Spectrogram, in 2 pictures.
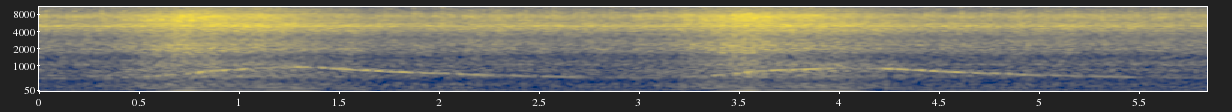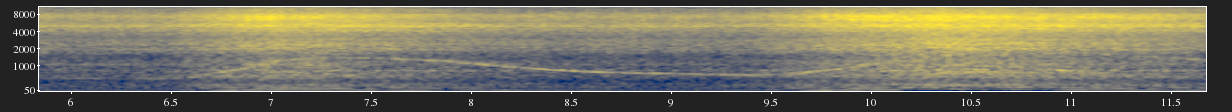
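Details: BMW E60 2.0 diesel revved repeatedly, clear whistling turbo whine rising and falling with each rev.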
